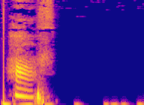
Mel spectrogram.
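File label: "half", British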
